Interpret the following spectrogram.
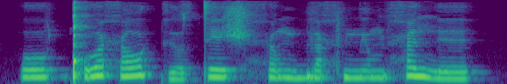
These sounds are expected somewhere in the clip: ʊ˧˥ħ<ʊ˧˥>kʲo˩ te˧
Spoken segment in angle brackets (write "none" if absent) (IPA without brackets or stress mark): ɔ˧˥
